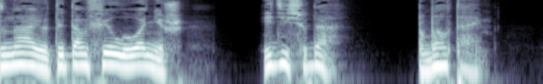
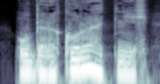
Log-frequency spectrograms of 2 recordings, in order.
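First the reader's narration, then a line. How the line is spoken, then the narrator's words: Strained, altered voice. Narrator (Russian): попросил Соловей не своим голосом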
